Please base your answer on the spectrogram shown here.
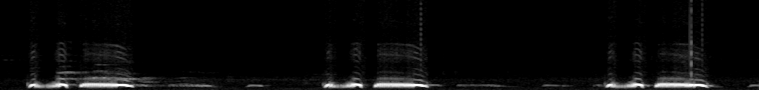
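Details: Male and female spotted doves calling to encourage kept birds to coo; three low phrases about every three seconds, each a quick doubled note and a longer vibrating coo falling at the end, with faint soft notes between.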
